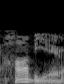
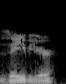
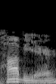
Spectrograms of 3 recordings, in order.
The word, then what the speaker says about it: Xavier: I found out that's how you say it, Javier. I said it Xavier because it's an X. It's Javier.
